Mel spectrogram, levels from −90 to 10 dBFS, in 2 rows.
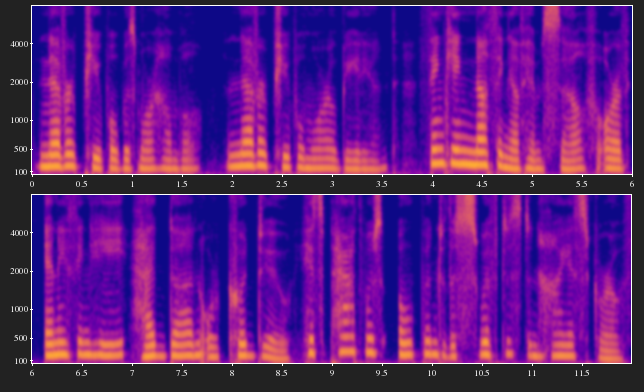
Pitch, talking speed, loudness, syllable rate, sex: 180 Hz, 160 wpm, -19 LUFS, 4.3 syllables/s, female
